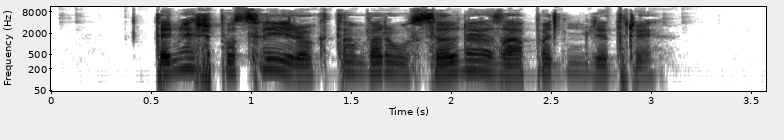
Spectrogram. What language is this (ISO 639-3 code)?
ces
